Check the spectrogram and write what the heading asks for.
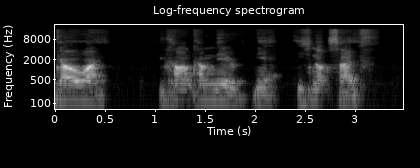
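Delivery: ordinary talk, nothing marked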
